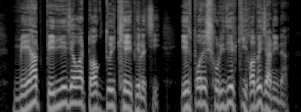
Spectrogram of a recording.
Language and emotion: Bengali, disgusted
